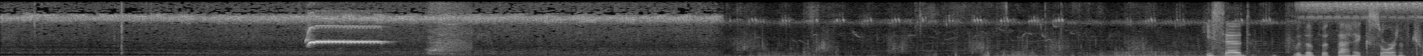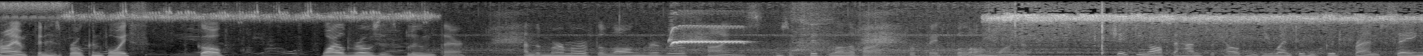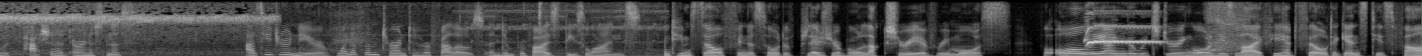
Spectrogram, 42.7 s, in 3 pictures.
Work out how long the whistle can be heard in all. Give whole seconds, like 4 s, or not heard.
5 s.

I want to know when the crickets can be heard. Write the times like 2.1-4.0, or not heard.
0.0-35.2.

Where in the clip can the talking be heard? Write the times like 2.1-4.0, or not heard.
12.1-16.5, 17.4-24.6, 25.3-29.9, 30.9-42.6.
